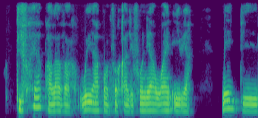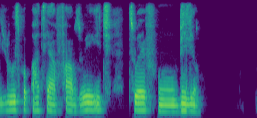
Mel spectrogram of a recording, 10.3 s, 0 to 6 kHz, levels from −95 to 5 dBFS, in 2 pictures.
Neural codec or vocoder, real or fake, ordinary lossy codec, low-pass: none; real; none; 5.4 kHz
